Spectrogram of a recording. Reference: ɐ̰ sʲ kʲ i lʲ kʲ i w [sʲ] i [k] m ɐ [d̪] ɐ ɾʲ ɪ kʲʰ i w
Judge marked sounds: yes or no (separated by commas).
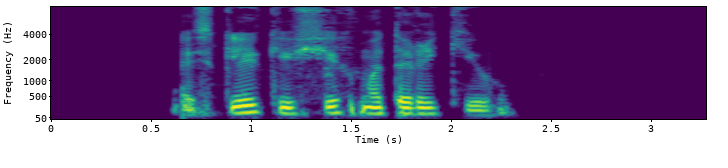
yes, no, no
